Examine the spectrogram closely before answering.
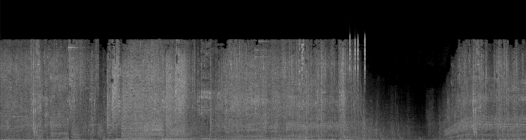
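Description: Electric weapons crackle and zap in rapid bursts.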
